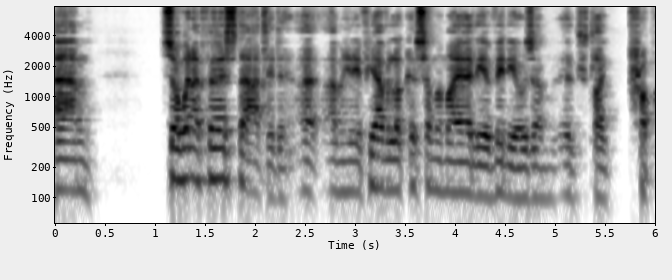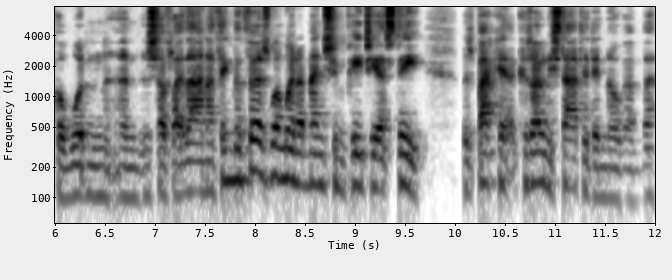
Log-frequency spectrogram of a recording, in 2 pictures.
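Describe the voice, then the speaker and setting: A man with a South Wales accent speaks at a medium pitch. His pace is fairly quick, and his pitch variation is ordinary. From South Wales, Newport. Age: 50s. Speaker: army veteran. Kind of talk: casual chat.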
